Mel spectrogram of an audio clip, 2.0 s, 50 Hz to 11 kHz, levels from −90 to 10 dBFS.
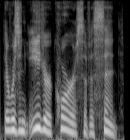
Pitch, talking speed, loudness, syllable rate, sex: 190 Hz, 215 wpm, -17 LUFS, 6.4 syllables/s, female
